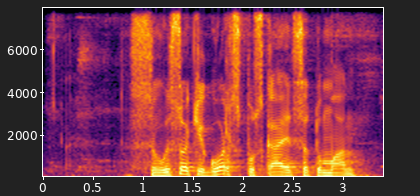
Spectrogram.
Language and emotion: Russian, neutral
